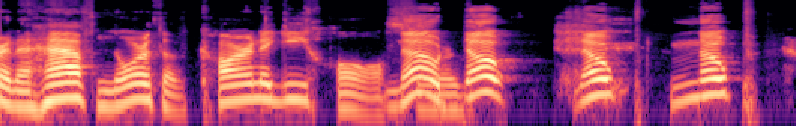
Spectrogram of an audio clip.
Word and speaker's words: Carnegie: That in the pronunciation of Carnegie, PA. Carnegie.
